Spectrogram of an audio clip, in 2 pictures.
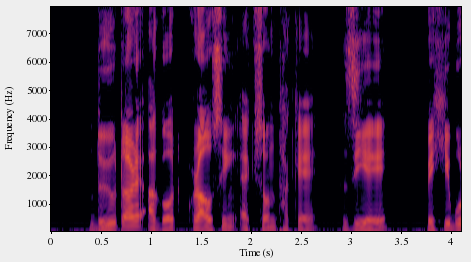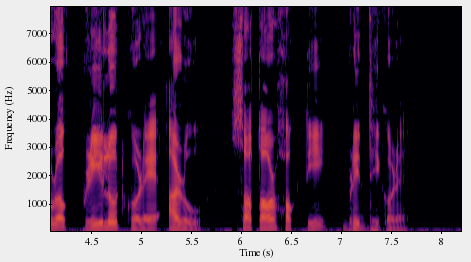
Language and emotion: Assamese, neutral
